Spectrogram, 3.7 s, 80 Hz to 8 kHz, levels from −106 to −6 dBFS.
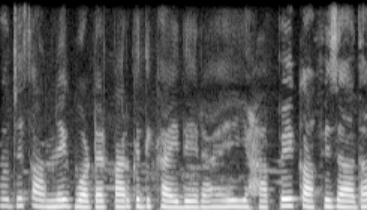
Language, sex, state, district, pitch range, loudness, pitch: Hindi, female, Haryana, Rohtak, 225-245 Hz, -15 LUFS, 235 Hz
